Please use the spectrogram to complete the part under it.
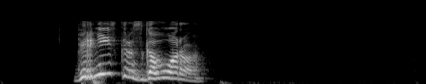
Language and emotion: Russian, angry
